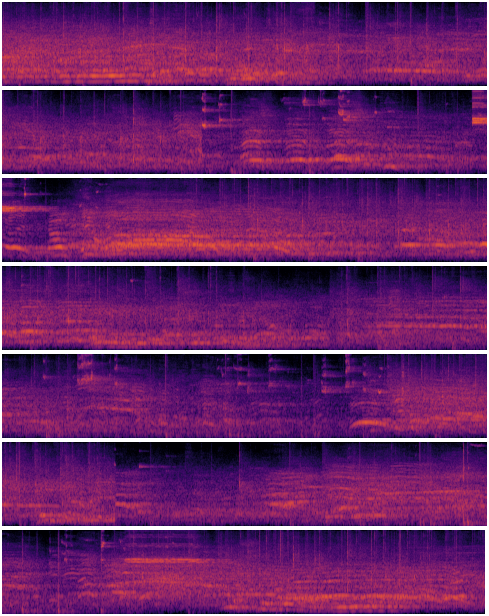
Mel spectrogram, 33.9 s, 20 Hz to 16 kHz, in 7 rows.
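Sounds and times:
referee's whistle blast: 0:09.6 - 0:10.2, 0:30.2 - 0:31.2.

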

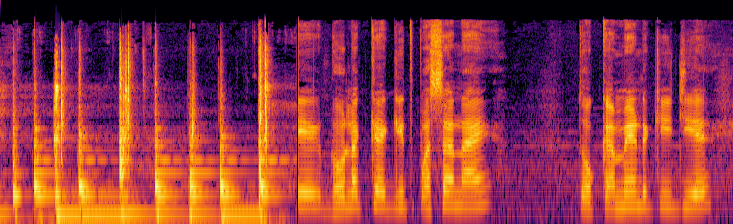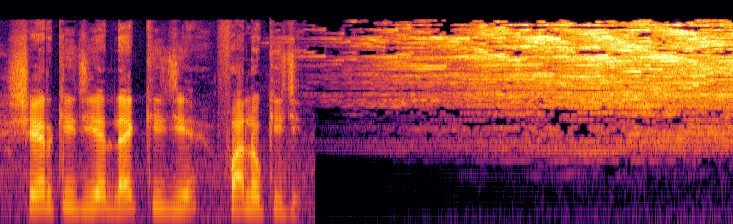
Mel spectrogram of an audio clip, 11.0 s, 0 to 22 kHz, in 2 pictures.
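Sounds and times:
high hissing noise: 0:07.9 - 0:11.0.

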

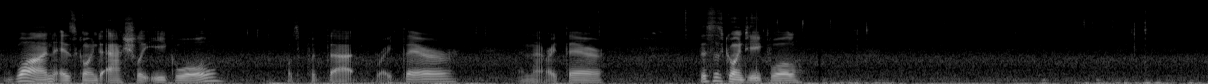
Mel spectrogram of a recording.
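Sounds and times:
low steady hum: 0:00.0 - 0:12.0
keyboard typing clicks: 0:07.6 - 0:12.0.

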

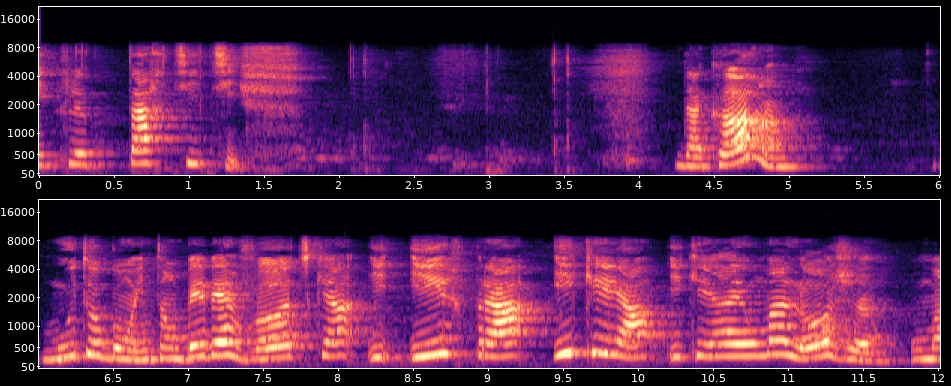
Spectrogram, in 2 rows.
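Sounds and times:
computer keyboard keystrokes: 0:02.0 - 0:02.4, 0:03.0 - 0:03.7.

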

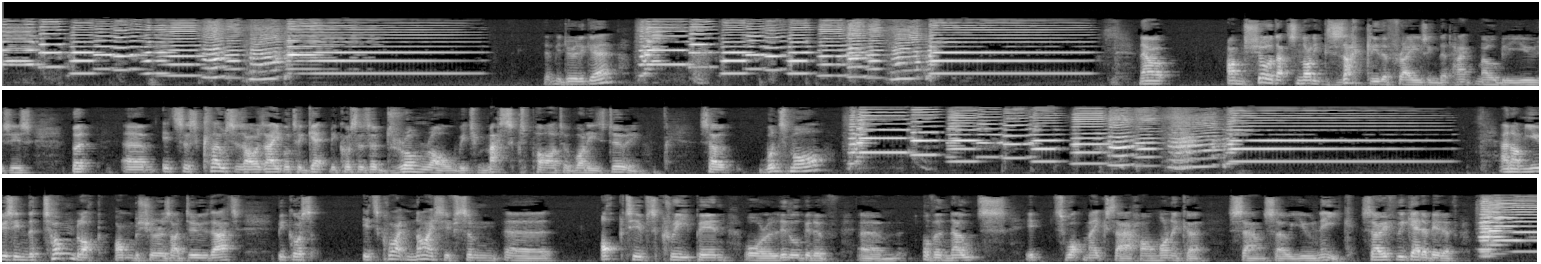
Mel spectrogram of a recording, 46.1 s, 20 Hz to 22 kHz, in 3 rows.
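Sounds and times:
blues harmonica solo: 0:00.0 - 0:05.0, 0:06.3 - 0:11.3, 0:23.8 - 0:30.3, 0:45.4 - 0:46.0.

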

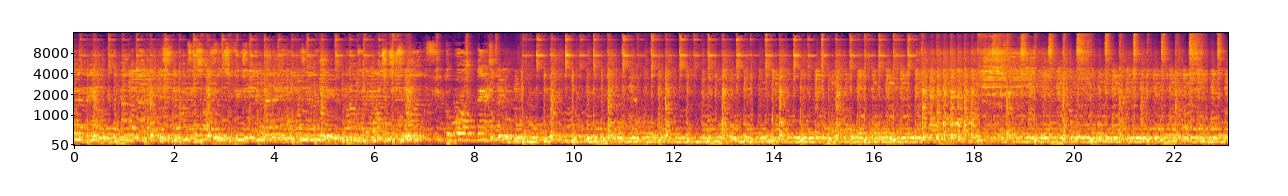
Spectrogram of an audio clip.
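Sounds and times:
upright double bass: 0:00.0 - 0:07.7, 0:08.4 - 0:23.0
drum kit beat: 0:00.0 - 0:23.0
electric guitar: 0:00.0 - 0:23.0.

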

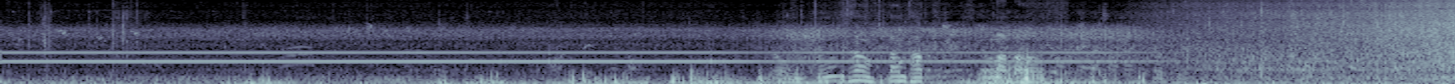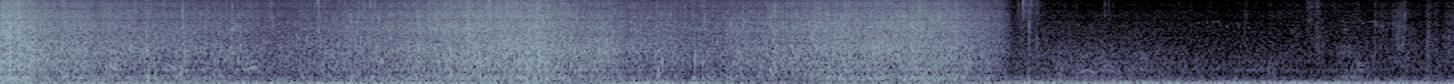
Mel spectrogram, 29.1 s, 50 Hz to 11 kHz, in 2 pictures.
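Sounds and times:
wind rumbling on microphone: 0:00.0 - 0:29.0
small waves washing on beach: 0:11.7 - 0:24.7.

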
